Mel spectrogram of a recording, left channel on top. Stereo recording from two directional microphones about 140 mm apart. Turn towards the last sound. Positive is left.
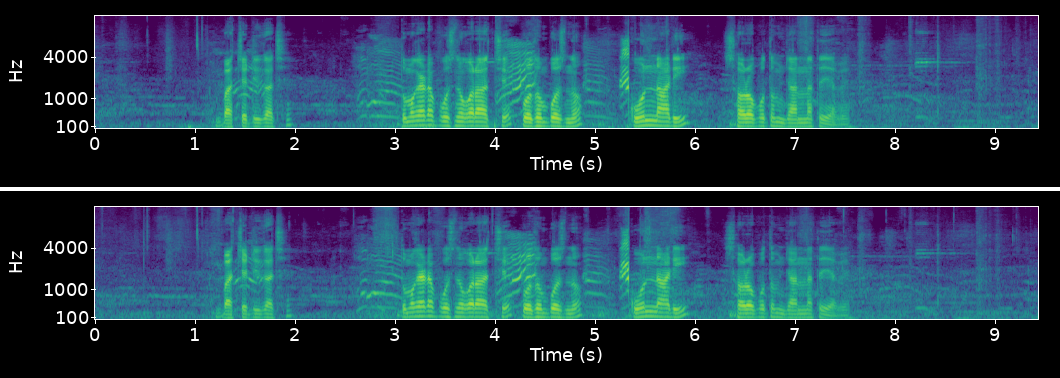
turn(degrees=20)  # may be behind; listen again after turning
